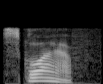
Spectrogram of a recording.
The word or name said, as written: sclaff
